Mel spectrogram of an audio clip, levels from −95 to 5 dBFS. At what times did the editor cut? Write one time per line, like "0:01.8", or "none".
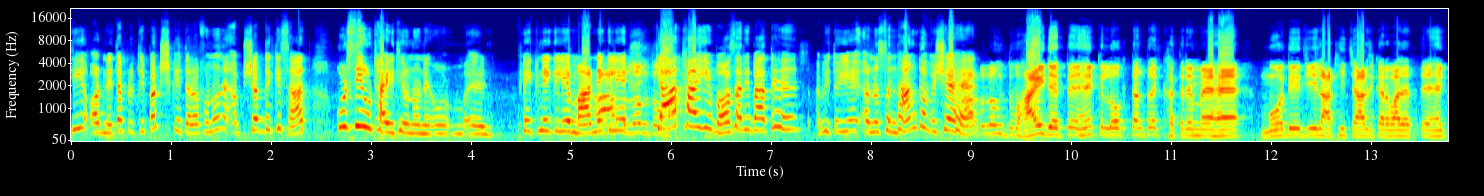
none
